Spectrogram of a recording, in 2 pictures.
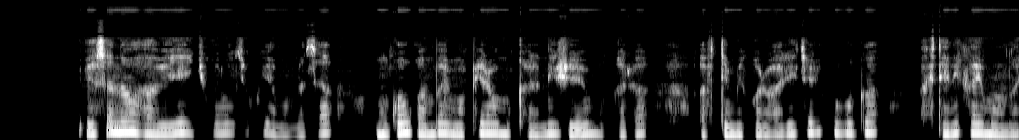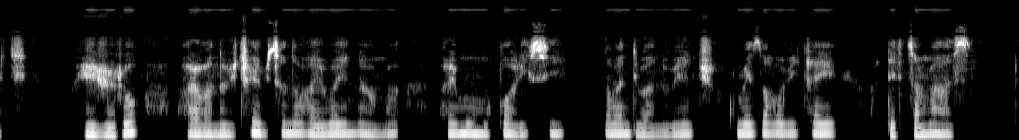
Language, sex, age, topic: Kinyarwanda, female, 18-24, government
